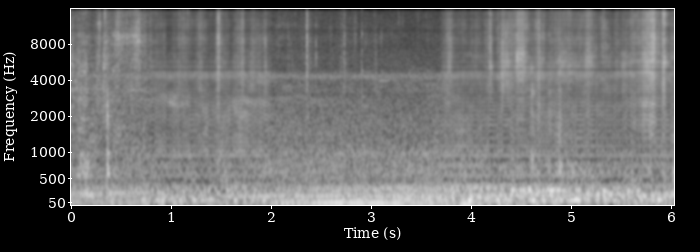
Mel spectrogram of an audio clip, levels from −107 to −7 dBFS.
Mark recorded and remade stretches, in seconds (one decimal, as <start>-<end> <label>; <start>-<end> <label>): 0.0-0.8 recorded; 0.8-2.0 remade; 2.0-3.7 recorded; 3.7-6.0 remade

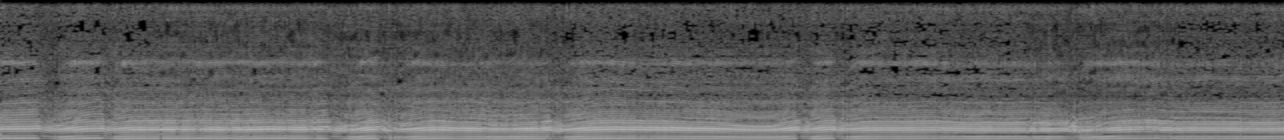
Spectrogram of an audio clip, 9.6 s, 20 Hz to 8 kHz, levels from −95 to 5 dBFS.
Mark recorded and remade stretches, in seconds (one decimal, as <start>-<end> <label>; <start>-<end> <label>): 0.0-1.2 recorded; 1.2-4.1 remade; 4.1-7.7 recorded; 7.7-8.8 remade; 8.8-9.6 recorded

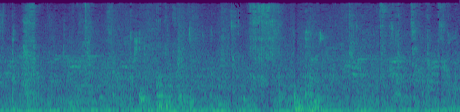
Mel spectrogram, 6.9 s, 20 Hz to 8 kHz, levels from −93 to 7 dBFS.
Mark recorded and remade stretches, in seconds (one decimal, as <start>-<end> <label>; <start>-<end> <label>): 0.0-2.4 remade; 2.4-3.7 recorded; 3.7-5.2 remade; 5.2-6.9 recorded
